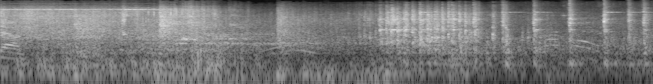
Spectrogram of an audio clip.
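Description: Intamin bobsled coaster car rolling out along the track with a steady rumble from its wheels, then a run of rapid clicks about five seconds in as it starts up the lift hill.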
